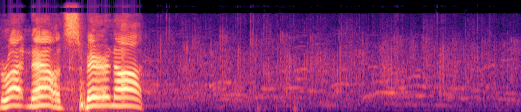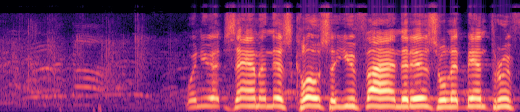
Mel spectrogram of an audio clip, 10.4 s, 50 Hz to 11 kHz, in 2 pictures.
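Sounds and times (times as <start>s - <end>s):
speech: 0.0s - 1.5s, 7.1s - 10.3s
audience clapping: 0.2s - 7.1s.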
